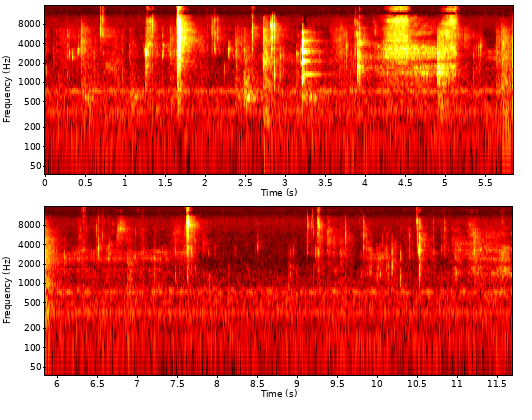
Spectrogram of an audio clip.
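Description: Close-miked chewing of saucy fried chicken wings, with scattered wet clicks and smacks of mouth and lips as the meat is eaten off the bone.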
